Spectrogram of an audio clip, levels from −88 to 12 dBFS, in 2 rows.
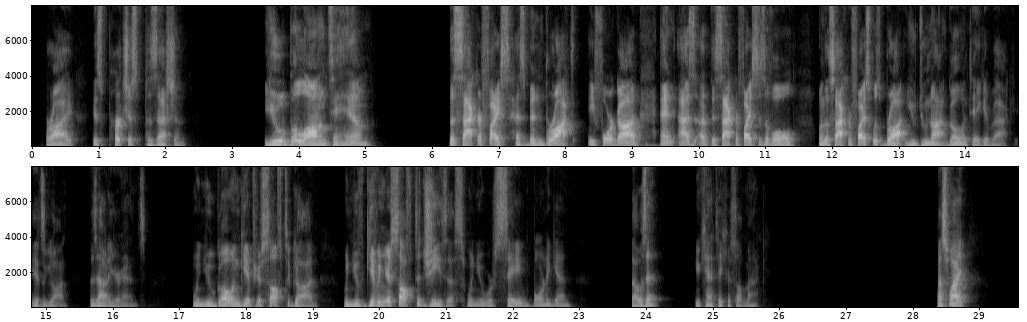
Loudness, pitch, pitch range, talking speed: -25 LUFS, 135 Hz, 120-160 Hz, 150 wpm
